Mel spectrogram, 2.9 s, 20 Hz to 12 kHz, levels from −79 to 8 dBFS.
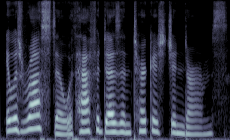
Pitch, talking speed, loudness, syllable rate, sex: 215 Hz, 190 wpm, -18 LUFS, 5.1 syllables/s, female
